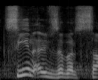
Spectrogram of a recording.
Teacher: सीन की अदायगी बारीक हरूफ में से है, सिटी के साथ अदा करते हैं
